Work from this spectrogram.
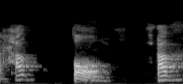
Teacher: jadi ditahan satu ketukan baru pantulkan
